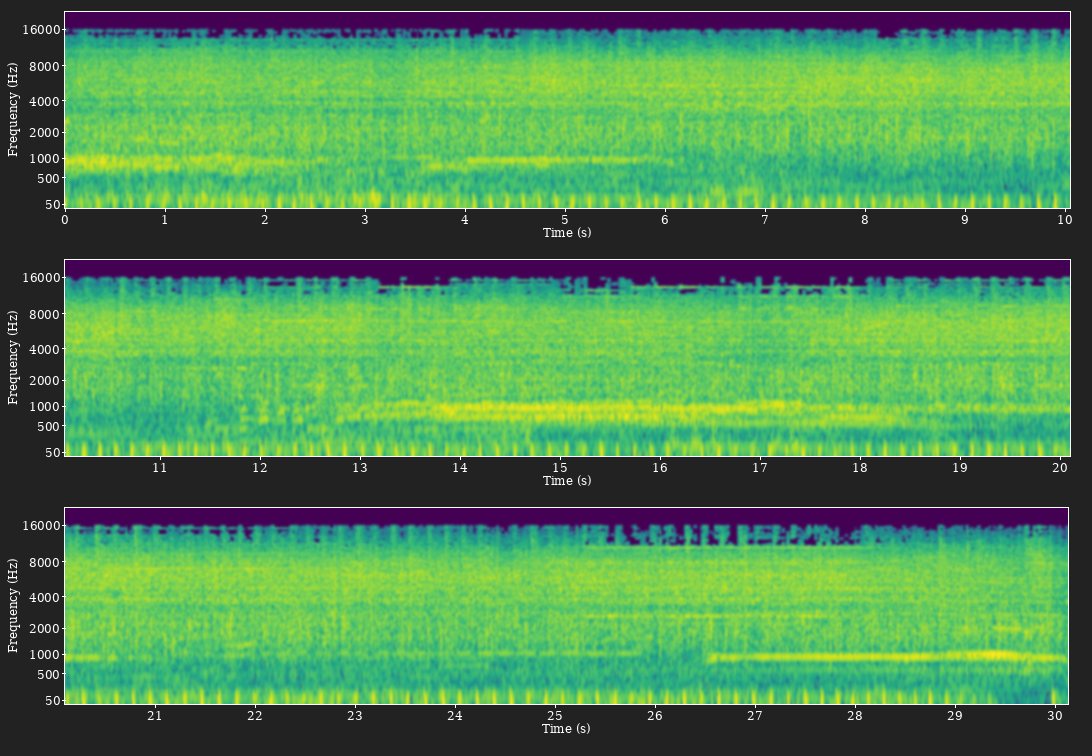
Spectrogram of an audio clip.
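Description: Live church worship music: a fast, steady beat of about three hits a second with congregational hand clapping, and voices singing and chanting over it. The beat stops right at the end.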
